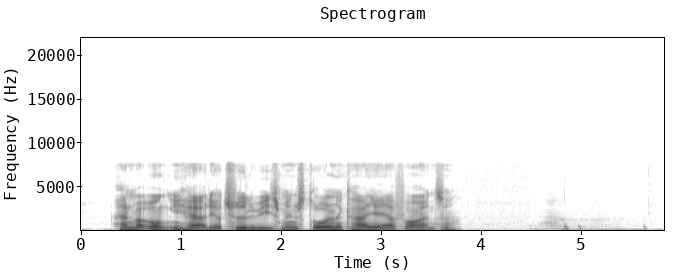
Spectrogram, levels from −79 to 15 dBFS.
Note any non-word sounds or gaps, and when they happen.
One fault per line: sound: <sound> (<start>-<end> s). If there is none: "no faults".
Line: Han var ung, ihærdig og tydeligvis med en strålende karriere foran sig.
no faults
